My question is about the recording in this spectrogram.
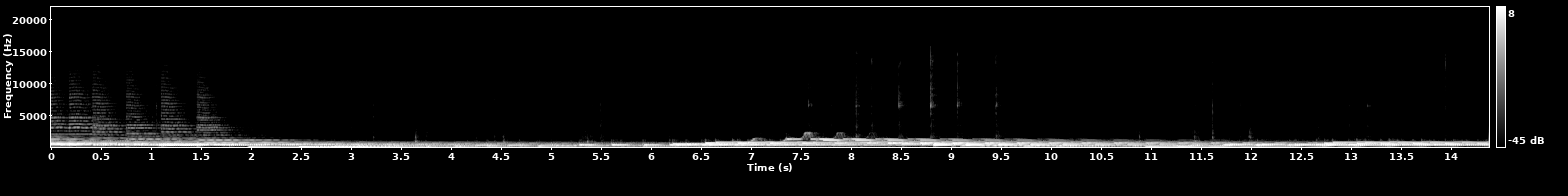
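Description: Yamaha Reface CS synthesizers played by hand: sustained chords, with a low bass part coming in about two seconds in and a run of quick stepping notes climbing from about six seconds.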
